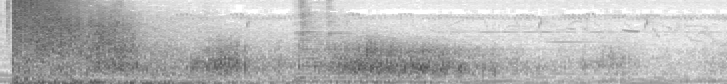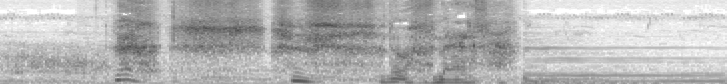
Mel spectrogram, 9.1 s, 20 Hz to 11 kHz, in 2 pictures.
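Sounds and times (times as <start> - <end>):
pistol shot fired outdoors in the cold at a shooting game: 0.0 - 3.1
speech: 6.4 - 8.0.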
